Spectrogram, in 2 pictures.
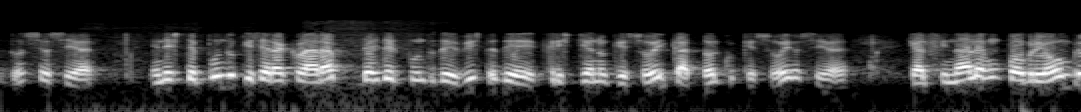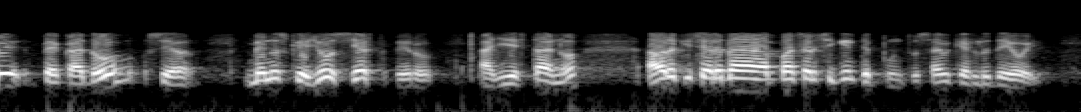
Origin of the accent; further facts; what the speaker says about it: Brazil; now in Burgos, Spain; yo soy brasileño, vivo en Burgos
